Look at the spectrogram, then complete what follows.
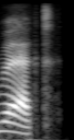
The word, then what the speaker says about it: RECD: Liu, you write, "Really existing capitalist democracy, RECD for short, pronounced rect, is radically incompatible with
